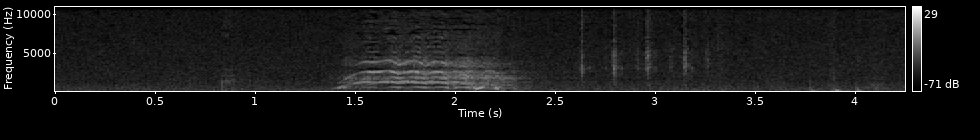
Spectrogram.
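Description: A horse whinnying once: a wavering call just under a second long that rises at the start and drops away at the end, followed by a few faint light clicks.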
